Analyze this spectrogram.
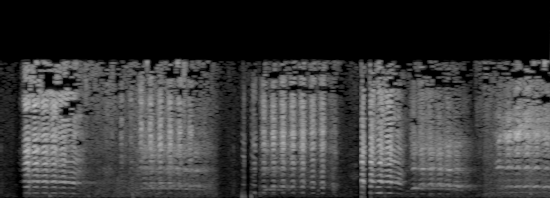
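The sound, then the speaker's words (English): Goats on a goat dairy and cheesemaking farm in Indiana bleat loudly in a run of overlapping, wavering cries, several calls in quick succession with only brief pauses between them and no talking. “From that beginning, their efforts grew into the goat dairy and cheesemaking operation of Caprini Creamery.”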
